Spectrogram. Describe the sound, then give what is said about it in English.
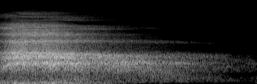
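A single long, airy exhale through the mouth during a deep breathing exercise, loud at first and then tapering gradually into silence, heard alone. “we take another full breath in through the nose and out through the mouth.”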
